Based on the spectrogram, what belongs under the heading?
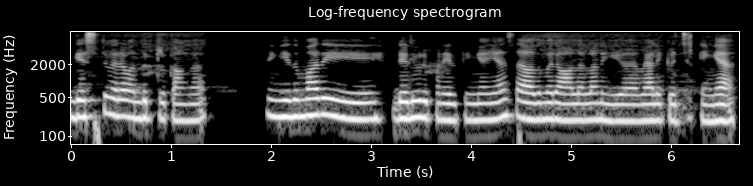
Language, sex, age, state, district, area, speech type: Tamil, female, 18-30, Tamil Nadu, Kallakurichi, urban, spontaneous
